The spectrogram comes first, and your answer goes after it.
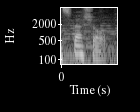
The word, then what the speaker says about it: special: the short e in special is not a dong and sounds like the short e at the beginning of elephant you could make a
